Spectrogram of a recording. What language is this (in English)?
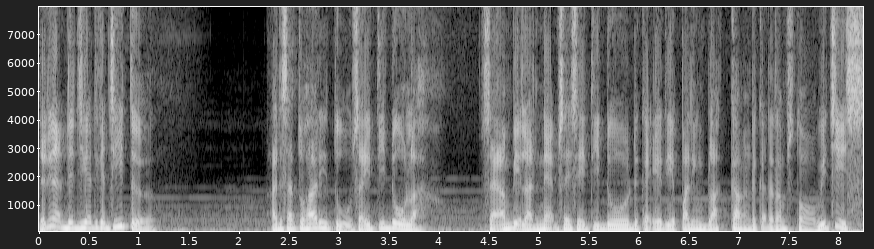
Malay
